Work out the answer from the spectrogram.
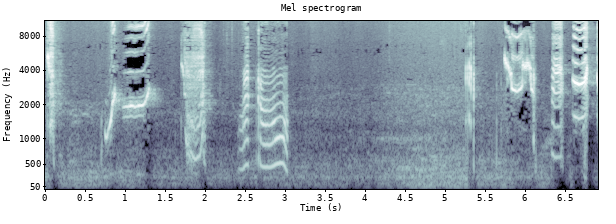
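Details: Indian ringneck green parrot, described as a talking parrot, producing varied natural sounds: rising whistles, wavering harmonic squawks and quick chattering notes, some possibly speech-like, in irregular bursts with a hushed pause midway.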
